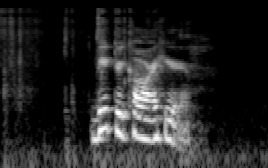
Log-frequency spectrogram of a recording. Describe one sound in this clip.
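A card is picked up from a cloth-covered table with a soft rustle.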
